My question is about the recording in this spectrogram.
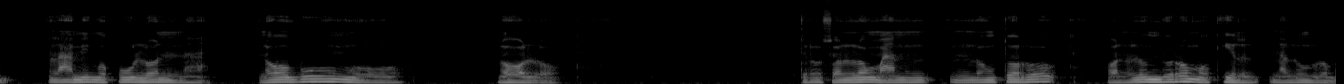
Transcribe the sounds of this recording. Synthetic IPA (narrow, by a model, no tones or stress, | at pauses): lamimopulonːa | nobumo | nolo | tuɾosolːoŋmanloŋtoɾo | honalumduɾomokilnalumɾo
